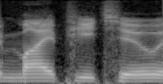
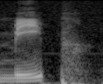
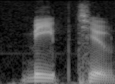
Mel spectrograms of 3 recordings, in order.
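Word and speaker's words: Mi P2: Sorry, My P2. It's pronounced Meep. Meep. There you go. It's Meep. Meep. Meep 2, not My P2.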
